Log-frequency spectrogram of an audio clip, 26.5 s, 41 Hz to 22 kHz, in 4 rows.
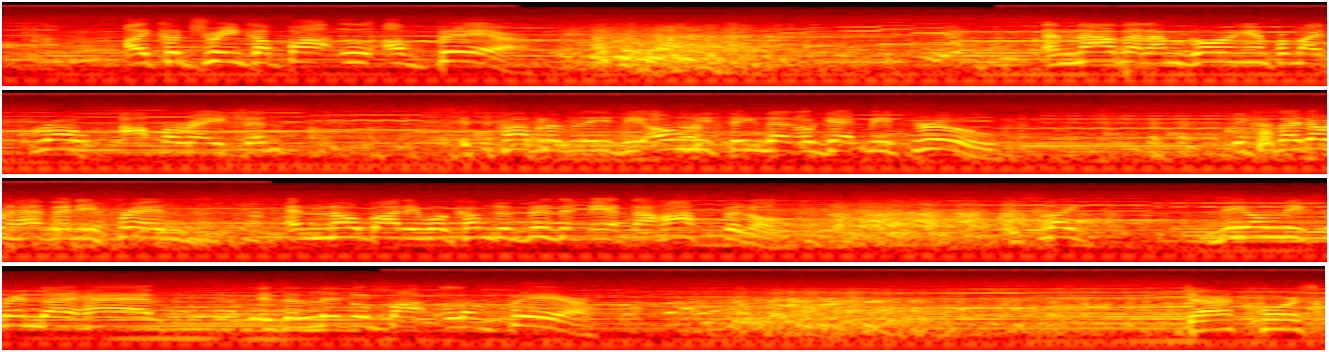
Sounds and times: Music: 0.0s - 26.4s
Speech: 0.6s - 2.6s, 5.2s - 8.0s, 8.9s - 11.6s, 12.8s - 17.2s, 18.3s - 18.7s, 19.3s - 20.6s, 21.2s - 22.8s, 25.8s - 26.4s.

